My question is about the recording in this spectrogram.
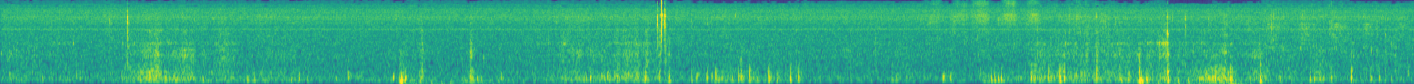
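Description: Faint, irregular handling noise: small knocks, clicks and low rumbles as a fishing rod and reel are worked in the hands, with a louder knock about four seconds in and one sharp click about halfway through.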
